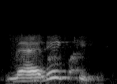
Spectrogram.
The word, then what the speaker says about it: Maliki: It is a long A, like ah, and this is L, and this is K, Maliki.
